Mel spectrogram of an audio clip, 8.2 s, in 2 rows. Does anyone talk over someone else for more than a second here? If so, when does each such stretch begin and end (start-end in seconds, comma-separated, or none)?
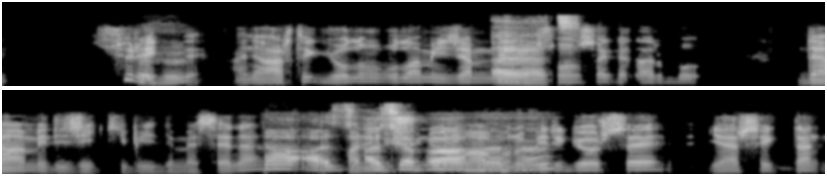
5.4-6.9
